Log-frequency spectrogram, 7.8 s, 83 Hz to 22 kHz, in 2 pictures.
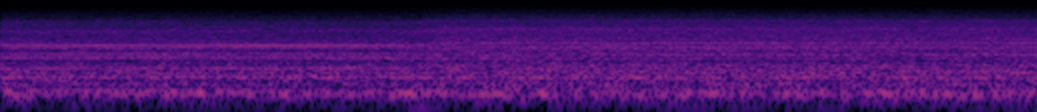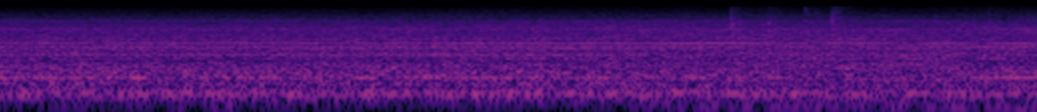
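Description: Greenworks 24V battery axial-fan leaf blower (BLG306) running, a steady rush of air with a motor whine. The whine steps up in pitch about a second and a half in as the blower moves to a higher speed.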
